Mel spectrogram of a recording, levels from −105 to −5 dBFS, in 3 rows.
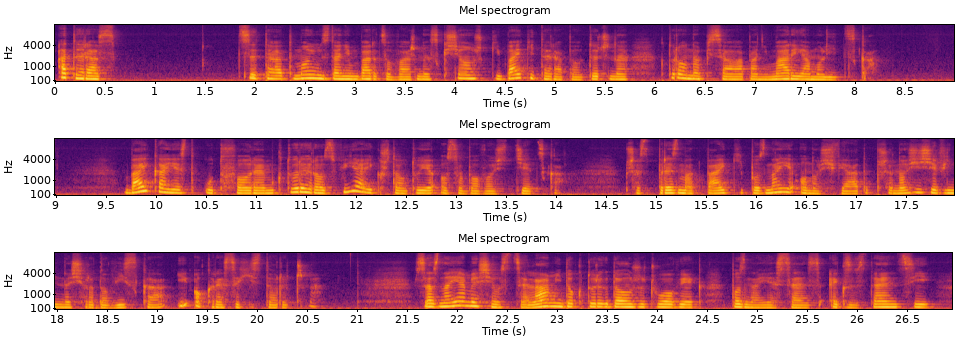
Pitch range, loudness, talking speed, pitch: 155-190 Hz, -23 LUFS, 110 wpm, 170 Hz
